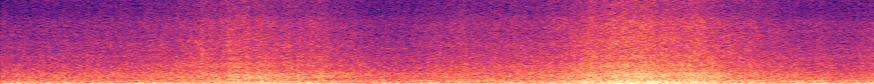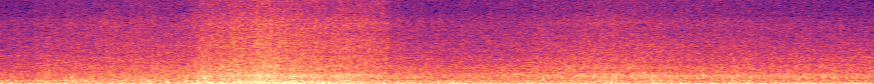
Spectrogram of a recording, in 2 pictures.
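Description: Steady rushing and churning of a reef aquarium's water circulation, swelling twice as the flow surges.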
